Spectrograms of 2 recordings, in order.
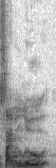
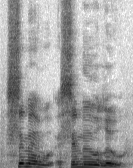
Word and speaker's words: Simu Liu: But for me, the chemistry between Awkwafina and Simon Liu, I don't know if you guys catch my vibe with that, but like for me, Simu Liu. That's how you say his name.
